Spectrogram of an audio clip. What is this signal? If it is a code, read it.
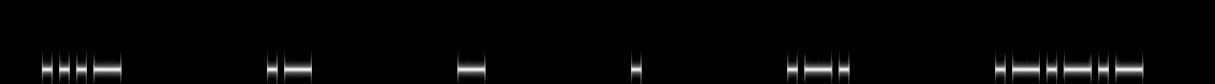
Morse code, heard as a keyed tone, about 14 wpm, spaced as for 5 wpm, 700 Hz. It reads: VATER.
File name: Morsekurs / Witze / Witz 06. Oktober 2020, 25 F70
